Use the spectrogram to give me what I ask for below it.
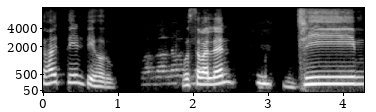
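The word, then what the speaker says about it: جيم: জিম, জি। শিন, জি। ইয়া। দেখবেন আপনি উচ্চারণ করবেন জিম, সিন, ইয়া, জিম, শিন, ইয়া।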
